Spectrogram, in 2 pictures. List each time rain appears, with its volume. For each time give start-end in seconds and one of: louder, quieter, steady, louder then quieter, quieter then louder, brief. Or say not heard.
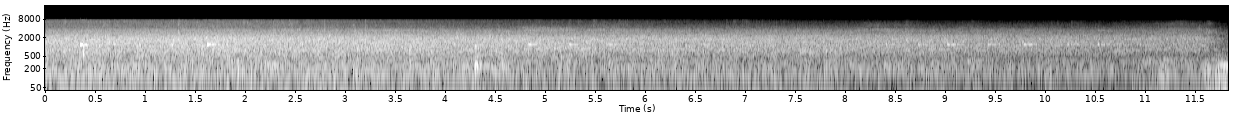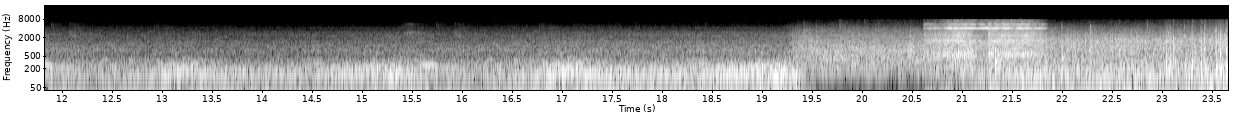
0.0-23.6 quieter then louder.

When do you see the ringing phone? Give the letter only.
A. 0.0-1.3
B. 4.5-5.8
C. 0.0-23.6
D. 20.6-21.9
D.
